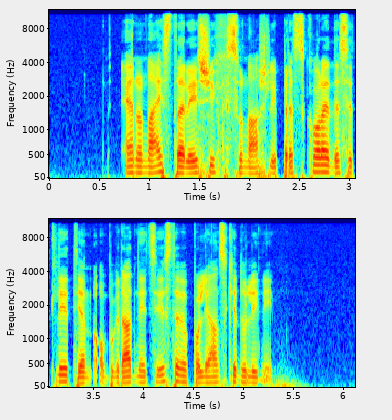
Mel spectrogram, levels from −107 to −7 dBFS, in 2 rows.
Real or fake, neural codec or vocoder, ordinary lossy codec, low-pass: real; none; none; 10.8 kHz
